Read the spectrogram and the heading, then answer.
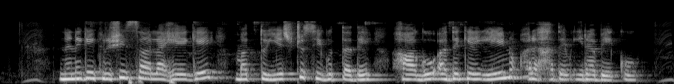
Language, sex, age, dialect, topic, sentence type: Kannada, female, 51-55, Coastal/Dakshin, agriculture, question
